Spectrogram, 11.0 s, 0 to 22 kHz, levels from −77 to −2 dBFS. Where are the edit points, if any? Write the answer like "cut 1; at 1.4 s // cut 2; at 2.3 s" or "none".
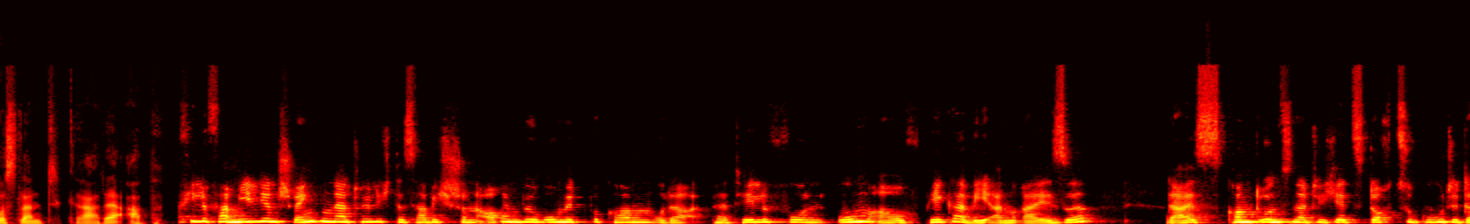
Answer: cut 1; at 6.9 s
